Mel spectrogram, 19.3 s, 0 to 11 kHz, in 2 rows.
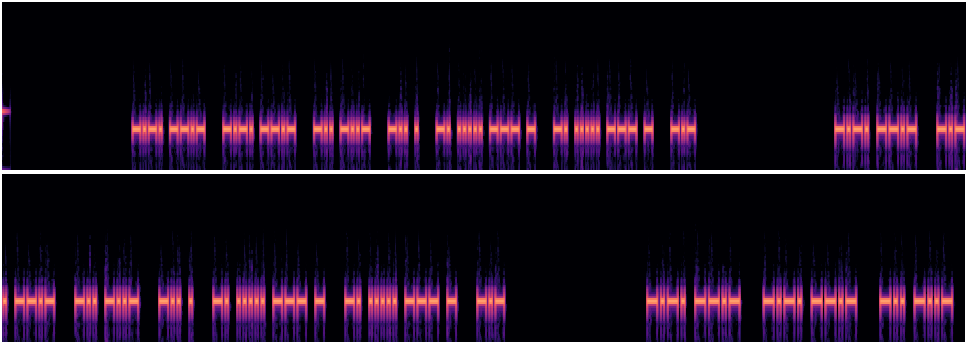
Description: Morse code, heard as a keyed tone, about 40 wpm, 700 Hz. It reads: CQ CQ DX DE N5OT N5OT K CQ CQ DX DE N5OT N5OT K CQ CQ DX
